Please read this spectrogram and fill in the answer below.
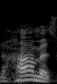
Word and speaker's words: James: I DON'T I DON'T THINK THAT anyone listening to this would read the word James and pronounce it Hamus.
